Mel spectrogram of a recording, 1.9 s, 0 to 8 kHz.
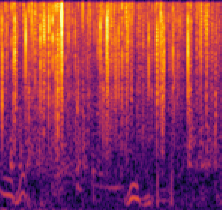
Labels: {"label": "biophony, cascading saw", "recorder": "SoundTrap 600 or HydroMoth"}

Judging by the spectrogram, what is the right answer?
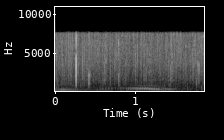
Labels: {"label": "biophony", "recorder": "SoundTrap 300"}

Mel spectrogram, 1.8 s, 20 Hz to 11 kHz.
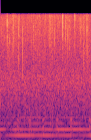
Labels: {"label": "biophony", "recorder": "SoundTrap 500"}
{"label": "biophony, midshipman", "recorder": "SoundTrap 500"}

